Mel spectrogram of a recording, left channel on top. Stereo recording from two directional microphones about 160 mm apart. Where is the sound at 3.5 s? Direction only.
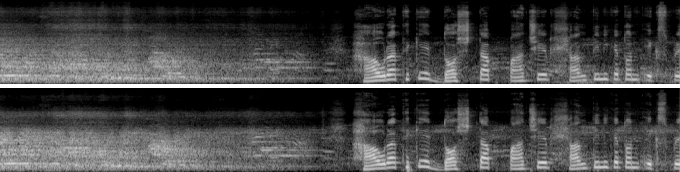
15° right (ahead or behind).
